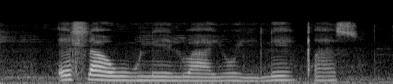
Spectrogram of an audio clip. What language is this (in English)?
Xhosa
